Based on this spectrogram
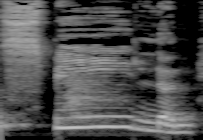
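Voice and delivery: spelen with spe drawn out, then len; long sound kept. Shown as a demonstration. Teacher showing the syllable cut, spelen with a long E. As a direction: hold the first E of spelen. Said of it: "je garde mon son long".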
